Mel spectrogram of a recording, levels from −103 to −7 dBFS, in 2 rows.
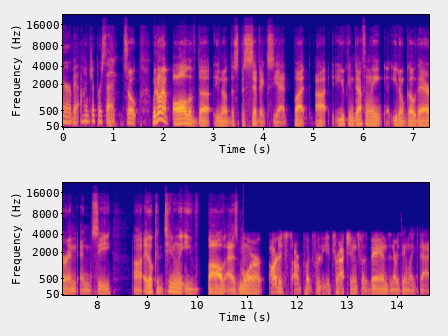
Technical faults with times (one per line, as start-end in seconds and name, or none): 9.99-10.25 call audio freeze
10.39-10.42 short concealed packet loss
10.95-14.64 call bitrate drop
13.88-14.22 jitter buffer speed-up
